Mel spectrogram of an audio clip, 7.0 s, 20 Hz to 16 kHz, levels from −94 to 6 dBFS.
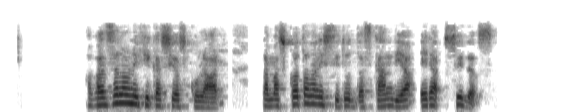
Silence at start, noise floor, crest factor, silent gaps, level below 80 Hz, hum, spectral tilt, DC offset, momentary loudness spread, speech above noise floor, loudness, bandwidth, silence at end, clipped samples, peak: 1.1 s; under -90 dBFS; 16 dB; 2.87-2.91 s, 3.12-3.29 s; -64 dBFS; none; -4 dB/octave; under 0.1%; 10 LU; over 73 dB; -17 LUFS; 8 kHz; 0.9 s; under 0.1%; -2 dBFS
